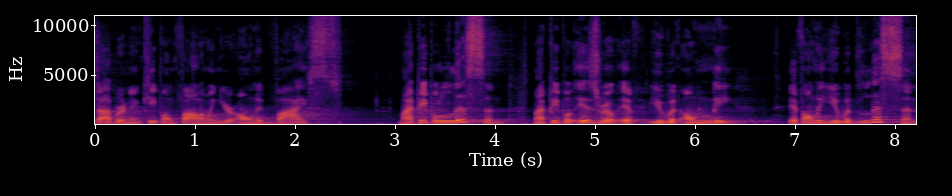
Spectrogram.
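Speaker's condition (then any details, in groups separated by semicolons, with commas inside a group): No condition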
